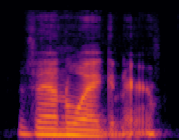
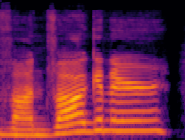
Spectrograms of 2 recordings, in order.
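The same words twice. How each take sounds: First: The name has an English pronunciation. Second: The name has a European pronunciation. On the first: "we're going with" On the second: "in the European way of"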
